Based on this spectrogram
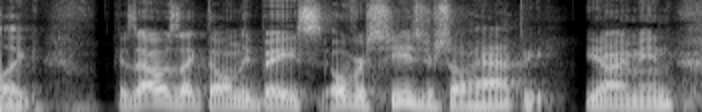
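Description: Ordinary pitch variation in a man's speech. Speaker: podcast host. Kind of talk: casual chat. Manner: profane, casual.

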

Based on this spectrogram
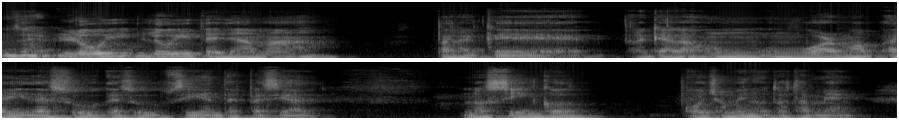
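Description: Fairly slow and somewhat breathy, a man speaks at a medium pitch with ordinary pitch variation. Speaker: podcast host. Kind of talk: casual chat.

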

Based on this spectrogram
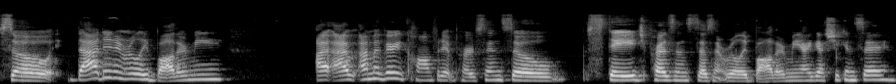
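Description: This woman has a plain, everyday voice with an American accent, pitched in the middle for a woman. She speaks at a fairly slow pace with ordinary pitch variation. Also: quiet background. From Illinois. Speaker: fitness coach. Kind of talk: casual chat.

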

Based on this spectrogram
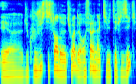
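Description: The man's voice sits fairly low and has a dark, mellow tone. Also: quiet background. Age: 30s. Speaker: street workout athlete and content creator. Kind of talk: casual chat. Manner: halting.

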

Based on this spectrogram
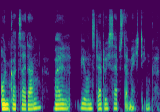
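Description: A woman speaks at a moderate pace with a fairly low pitch. The recording is very clean, with a silent background and a dry, close sound with no echo. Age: 30s. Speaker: podcast host, abuse survivor advocate. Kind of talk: personal monologue. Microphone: new better microphone.

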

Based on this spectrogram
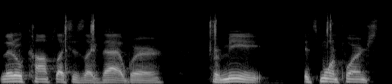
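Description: Speaking with an American accent, a man has a dark, mellow tone. His pace is fairly quick. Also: dry, close sound with no echo. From Queens, New York. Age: 20s. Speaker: physical therapist. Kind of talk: casual interview.

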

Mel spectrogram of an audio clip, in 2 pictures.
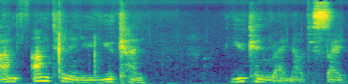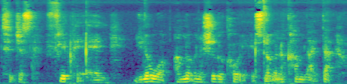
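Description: In a London accent, a man speaks at a moderate pace with a medium-pitched, somewhat breathy voice and ordinary pitch variation. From South London. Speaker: podcast host. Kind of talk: casual solo podcast monologue.

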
